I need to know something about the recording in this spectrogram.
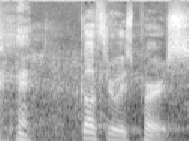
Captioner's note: laughing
